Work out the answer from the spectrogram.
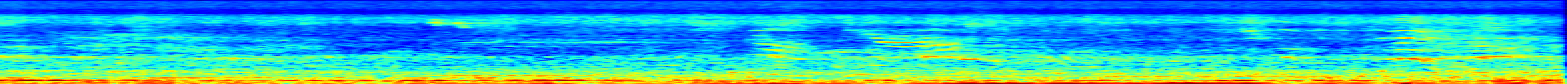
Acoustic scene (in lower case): residential area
